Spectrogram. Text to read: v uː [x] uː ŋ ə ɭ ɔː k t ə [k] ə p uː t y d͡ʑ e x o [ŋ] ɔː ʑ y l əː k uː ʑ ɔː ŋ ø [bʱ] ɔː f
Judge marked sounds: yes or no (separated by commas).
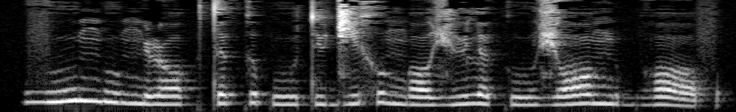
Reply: no, yes, yes, yes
